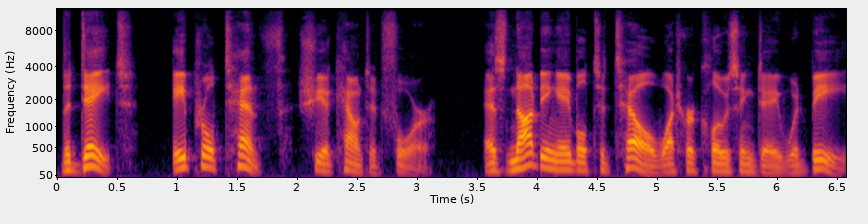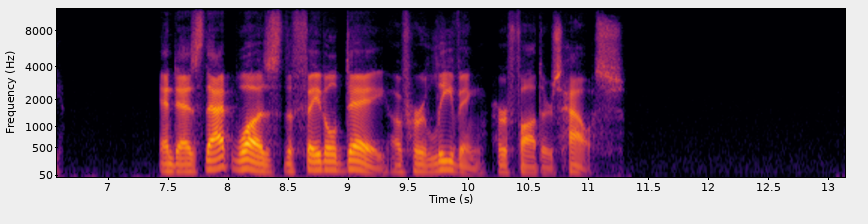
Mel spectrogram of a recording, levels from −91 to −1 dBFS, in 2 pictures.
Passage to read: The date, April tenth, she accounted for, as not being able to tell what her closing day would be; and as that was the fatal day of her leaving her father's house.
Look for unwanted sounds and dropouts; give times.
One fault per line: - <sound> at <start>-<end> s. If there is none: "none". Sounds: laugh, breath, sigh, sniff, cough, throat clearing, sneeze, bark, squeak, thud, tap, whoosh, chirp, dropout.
none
